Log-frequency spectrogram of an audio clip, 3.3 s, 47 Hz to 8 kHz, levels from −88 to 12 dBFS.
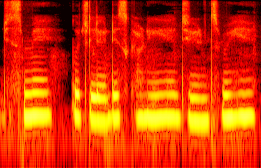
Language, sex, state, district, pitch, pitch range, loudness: Hindi, female, Madhya Pradesh, Bhopal, 220 Hz, 205-230 Hz, -13 LUFS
